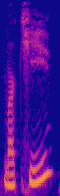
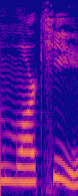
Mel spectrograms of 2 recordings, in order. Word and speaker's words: Marquis: So long ago, a poor beggar comes to a little Spanish town where the evil Marquis, Yeah, don't pronounce the S.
